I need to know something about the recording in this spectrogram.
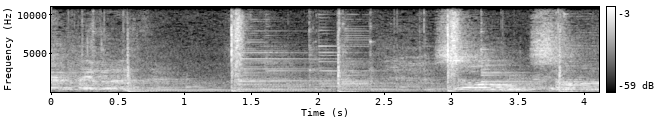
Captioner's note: mellow music; group chatting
